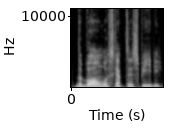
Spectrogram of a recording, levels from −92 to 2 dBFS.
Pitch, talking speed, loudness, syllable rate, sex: 95 Hz, 215 wpm, -19 LUFS, 5.6 syllables/s, male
